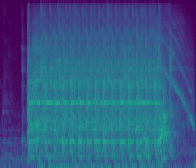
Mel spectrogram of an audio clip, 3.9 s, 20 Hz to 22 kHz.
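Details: Nissan 240SX S13 being diagnosed on a first start attempt, battery confirmed at 12 volts: the starter spins the engine at an even, brisk rhythm for about three seconds with no firing, then winds down. Cranks but won't start.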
